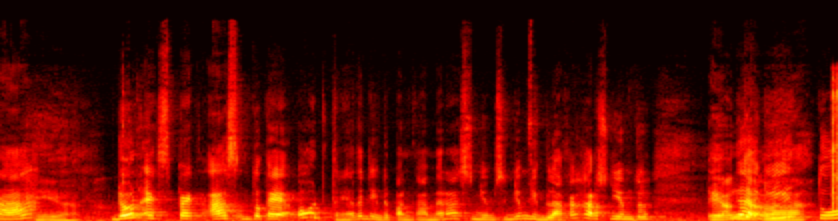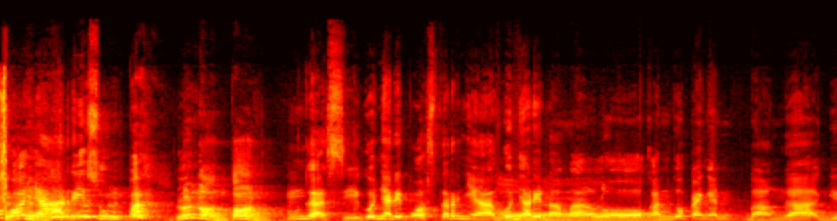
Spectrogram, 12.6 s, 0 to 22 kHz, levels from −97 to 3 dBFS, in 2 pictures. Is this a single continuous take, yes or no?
no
